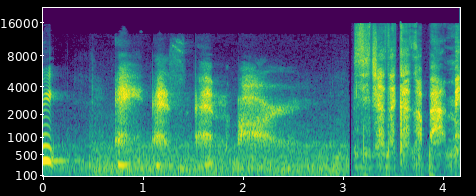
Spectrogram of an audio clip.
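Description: A young woman speaks brightly into a microphone.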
